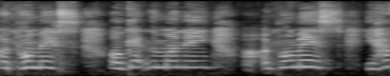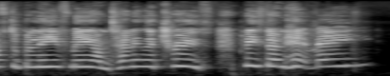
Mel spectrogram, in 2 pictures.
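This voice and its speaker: A woman's put-on character voice, squeaky and extremely high-pitched, at a moderate pace with fairly even intonation and hardly any pauses. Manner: rapid, pleading.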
